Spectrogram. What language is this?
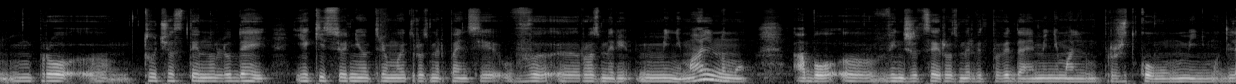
Ukrainian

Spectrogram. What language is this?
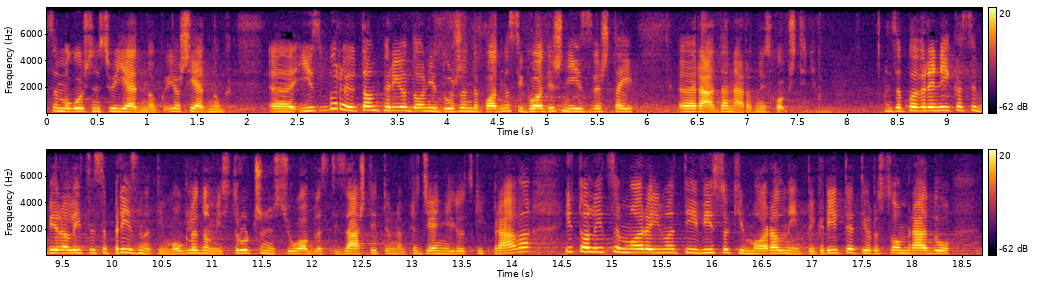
Serbian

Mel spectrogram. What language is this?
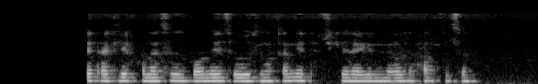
Uzbek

